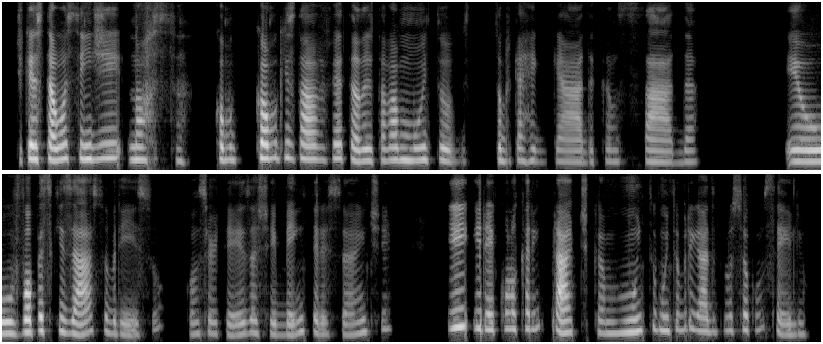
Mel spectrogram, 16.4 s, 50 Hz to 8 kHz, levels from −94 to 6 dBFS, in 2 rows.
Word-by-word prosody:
de 210 - -16
questão 235 -1 +8
assim 245 -1 +2
de: 255 +2 -2
"Nossa, 225 -2 -4 0.3
como 230 -1 -1 0.2
como 255 0 +8
que 265 - -8
estava 240 -2 +2
afetando". 225 -3 -1
Eu - - +2
já - - 0
estava 220 +2 -3
muito 220 -2 -1 0.4
sobrecarregada, 195 - -9
cansada. 195 - -8 0.9
Eu 200 0 +4
vou 225 +3 +6
pesquisar 230 -4 0
sobre 205 -7 -11
isso, 195 - -17 0.2
com 195 +1 -14
certeza, 195 0 -10
achei 200 -2 -10
bem 180 +3 -7
interessante 220 - -12 0.6
e 315 +3 +5
irei 275 -3 -1
colocar 285 -1 -6
em 300 - -12
prática. 215 0 +2
Muito, 220 +6 -2
muito 250 0 -6
obrigado 250 -5 -7
pelo 250 +2 -14
seu 255 +2 -7
conselho. 195 - -13
220 Hz, 135 wpm, -22 LUFS, 200-245 Hz, 0.9 s, questão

